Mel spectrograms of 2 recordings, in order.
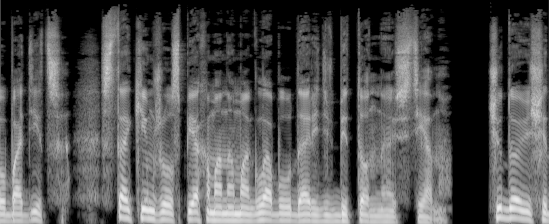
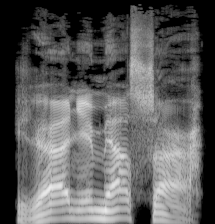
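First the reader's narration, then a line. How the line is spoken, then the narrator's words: Growled. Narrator (Russian): рыкнуло оно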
